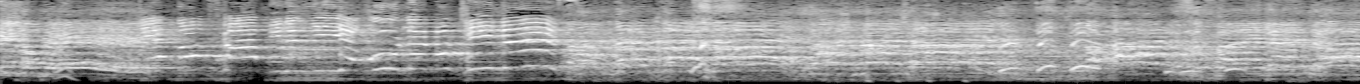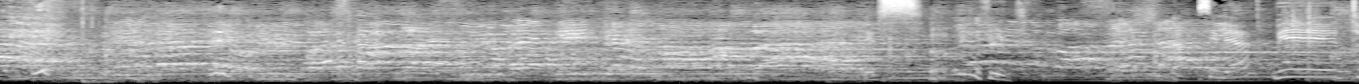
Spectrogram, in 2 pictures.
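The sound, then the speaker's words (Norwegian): A large crowd roars continuously, many voices shouting and cheering together at a steady, loud level for the whole stretch, with no single voice standing out. “Masse folk. Hva er det du driver med?”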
